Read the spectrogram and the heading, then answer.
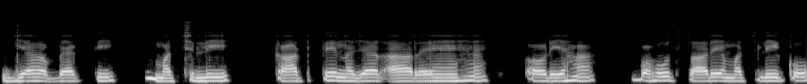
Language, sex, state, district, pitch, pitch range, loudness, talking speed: Hindi, male, Bihar, Muzaffarpur, 165 Hz, 155-175 Hz, -12 LUFS, 110 wpm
